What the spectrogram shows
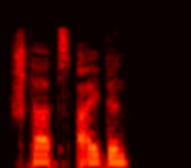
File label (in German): "staatseigen", German; adjectives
